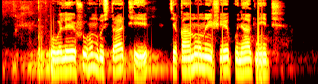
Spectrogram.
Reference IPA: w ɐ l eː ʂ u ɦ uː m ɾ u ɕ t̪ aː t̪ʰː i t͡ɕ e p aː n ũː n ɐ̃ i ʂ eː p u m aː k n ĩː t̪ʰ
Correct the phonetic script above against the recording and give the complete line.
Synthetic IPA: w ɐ l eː ʂ u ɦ u m ɾ u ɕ t̪ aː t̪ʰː i t͡ɕ e q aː n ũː n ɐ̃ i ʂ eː p u n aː k n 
